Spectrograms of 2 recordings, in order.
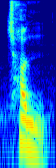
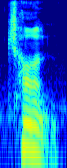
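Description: First: The ch is sharp and the vowel short. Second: The ch is soft and the vowel long. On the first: The speaker calls it right. "It's shorter" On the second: The speaker calls it wrong. "the way most like Americans say Wing Chun. It's totally wrong"

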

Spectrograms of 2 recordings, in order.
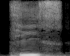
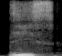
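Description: First: It begins with a hard 't' sound. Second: It begins with a soft voiced 'th' sound. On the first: The speaker calls it wrong. "تیس یا هر چیز دیگری نیست" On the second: The speaker calls it right. "تلفظش دیس"

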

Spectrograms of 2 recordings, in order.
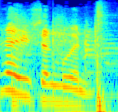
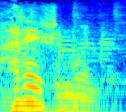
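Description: First: The question is asked at a normal loudness. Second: The question is asked quietly, in a low voice.

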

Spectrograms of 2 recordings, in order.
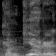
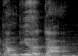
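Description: First: It is said with an English pronunciation. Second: It is said with a Japanese accent, ending in 'ta'. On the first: "Japanese people don't say computer" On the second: "they say computa"

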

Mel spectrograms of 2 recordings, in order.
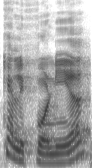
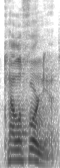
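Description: First: The word is said in an exaggerated, dramatic way. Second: The word is said in a plain, ordinary way. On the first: The speaker calls it wrong. "Why did I say it like that?" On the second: The speaker calls it right. "Just say it normal"

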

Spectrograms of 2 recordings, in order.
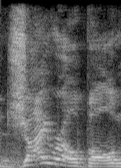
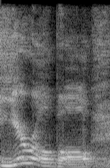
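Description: First: Gyro is said the plain English way. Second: Gyro is said the Greek way. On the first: The speaker calls it right. "this is the Gyro Bowl, ... you don't have to be Greek to pronounce it" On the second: The speaker calls it wrong. "not the Gyro Bowl"

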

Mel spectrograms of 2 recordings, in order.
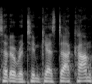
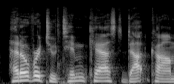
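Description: First: It is said at a normal, quick pace. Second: It is said a little more slowly.

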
